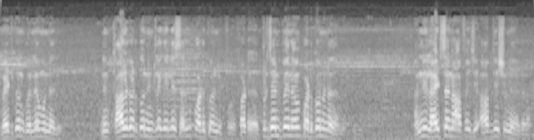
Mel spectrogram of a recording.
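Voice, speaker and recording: A distraught man with a Telangana Telugu accent talks quickly in a raised, high register, his voice dark and mellow. He repeats himself insistently and emotionally, pleading in a street interview. Faint street noise sits behind him. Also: dull audio. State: distraught with grief. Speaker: interviewee, grieving father.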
